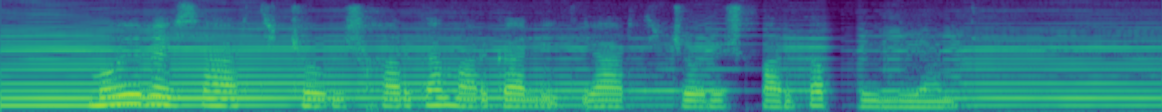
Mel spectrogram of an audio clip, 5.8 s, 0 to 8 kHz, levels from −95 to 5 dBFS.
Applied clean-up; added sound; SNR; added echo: neural mask model RNNoise.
